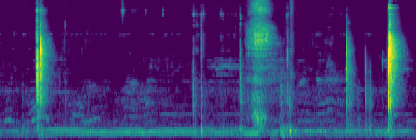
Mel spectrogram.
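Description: Painted wooden toy blocks knocking as they are picked up and set down on a wooden floor: about six sharp clacks, the loudest about half a second in and just before the end, with a brief rustle near the middle. Steady background music plays underneath.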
